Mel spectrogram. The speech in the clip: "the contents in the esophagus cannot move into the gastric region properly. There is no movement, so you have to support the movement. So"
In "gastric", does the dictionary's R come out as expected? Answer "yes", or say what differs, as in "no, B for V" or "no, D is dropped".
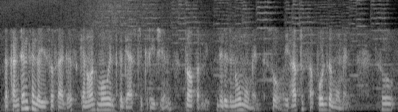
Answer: yes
